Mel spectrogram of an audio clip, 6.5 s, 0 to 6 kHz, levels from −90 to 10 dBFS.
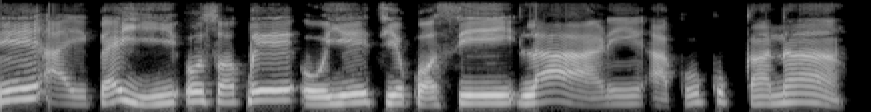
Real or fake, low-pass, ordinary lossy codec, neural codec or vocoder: real; 5.4 kHz; none; none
